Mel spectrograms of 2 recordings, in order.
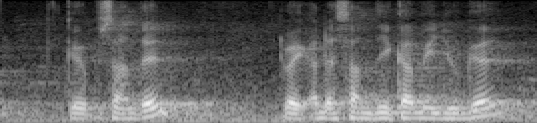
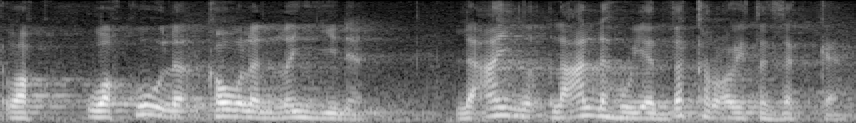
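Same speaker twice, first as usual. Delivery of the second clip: slow, measured recitation of the verse; Quran recitation; 3 semitones lower, slower than usual. Acted. Preacher quotes the Quran to the congregation, slowly recited.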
